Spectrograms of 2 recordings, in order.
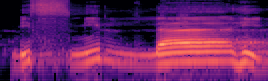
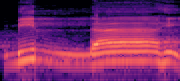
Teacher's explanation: Ya dibaca tipis lafaz Allah itu huruf lamnya dibaca tipis jika dia terletak setelah kasro.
